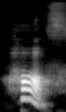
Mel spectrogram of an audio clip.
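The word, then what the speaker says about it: half: ஹாஃப். ஹாஃப்ண்டா அரைவாசி. ஹாஃப்ல எது சைலண்ட் லெட்டர்? எல் தான் சைலண்ட் லெட்டர். என்ன நாங்கள் ஹால்ஃபண்டா சொல்லுவோம்? இல்லை, ஹாஃப்ண்டு சொல்லுவோம்.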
